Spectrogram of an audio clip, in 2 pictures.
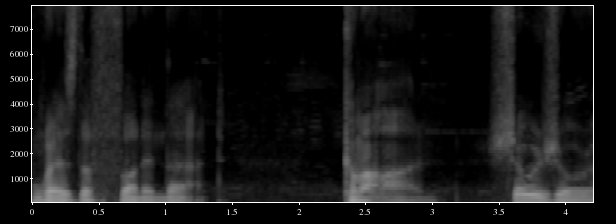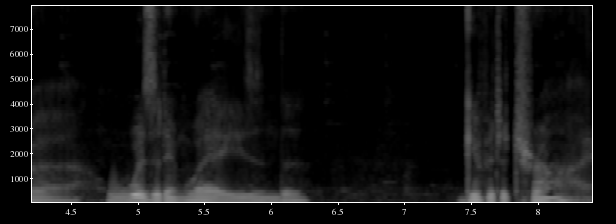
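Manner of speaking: very soft-spoken, effortless, unhurried, quiet murmur. A man urging competitors to give it a try, speaking very quietly. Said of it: "he's kind of talking very quietly".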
